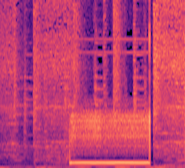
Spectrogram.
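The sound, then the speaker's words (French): A single telephone ringback tone, the second ring of an outgoing call, one steady electronic beep lasting about a second, sounds loud over a soft rhythmic music bed. No one speaks. “Deuxième sonnerie.”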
